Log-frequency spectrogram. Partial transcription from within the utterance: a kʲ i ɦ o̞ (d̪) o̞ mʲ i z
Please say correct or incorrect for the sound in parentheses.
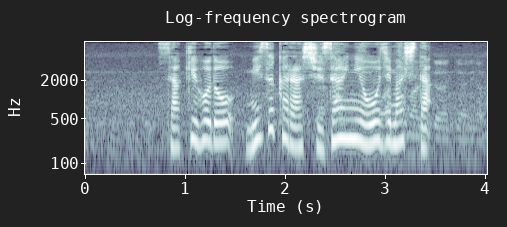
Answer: correct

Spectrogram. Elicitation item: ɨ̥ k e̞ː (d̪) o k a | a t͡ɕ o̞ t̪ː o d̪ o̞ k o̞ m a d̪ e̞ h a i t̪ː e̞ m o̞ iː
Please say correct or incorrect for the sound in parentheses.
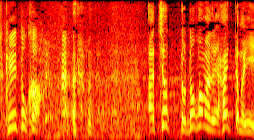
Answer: incorrect: t̪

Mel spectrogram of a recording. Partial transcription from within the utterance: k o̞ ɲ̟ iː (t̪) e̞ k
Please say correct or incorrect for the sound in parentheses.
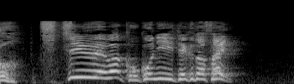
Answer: correct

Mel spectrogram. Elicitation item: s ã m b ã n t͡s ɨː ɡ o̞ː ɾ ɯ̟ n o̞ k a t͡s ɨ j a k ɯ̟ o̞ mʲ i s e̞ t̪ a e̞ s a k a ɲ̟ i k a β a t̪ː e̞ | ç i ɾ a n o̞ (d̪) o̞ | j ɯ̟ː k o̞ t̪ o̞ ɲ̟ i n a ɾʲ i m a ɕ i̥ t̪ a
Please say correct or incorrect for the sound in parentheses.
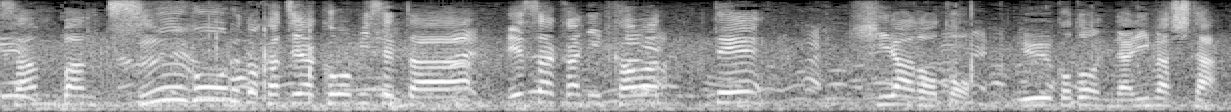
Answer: incorrect: t̪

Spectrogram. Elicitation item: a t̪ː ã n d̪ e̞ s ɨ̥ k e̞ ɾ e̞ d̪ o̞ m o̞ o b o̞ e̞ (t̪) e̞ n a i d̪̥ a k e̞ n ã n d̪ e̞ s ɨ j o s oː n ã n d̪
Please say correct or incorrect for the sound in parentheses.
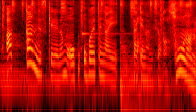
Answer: correct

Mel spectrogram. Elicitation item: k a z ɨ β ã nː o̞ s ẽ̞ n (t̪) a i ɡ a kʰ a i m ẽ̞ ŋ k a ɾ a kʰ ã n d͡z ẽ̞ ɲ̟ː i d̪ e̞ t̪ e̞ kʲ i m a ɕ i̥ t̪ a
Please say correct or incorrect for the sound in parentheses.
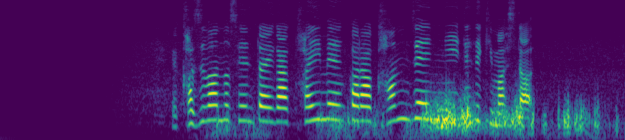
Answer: correct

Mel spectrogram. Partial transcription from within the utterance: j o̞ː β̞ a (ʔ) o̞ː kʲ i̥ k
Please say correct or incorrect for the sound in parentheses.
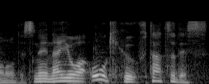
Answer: correct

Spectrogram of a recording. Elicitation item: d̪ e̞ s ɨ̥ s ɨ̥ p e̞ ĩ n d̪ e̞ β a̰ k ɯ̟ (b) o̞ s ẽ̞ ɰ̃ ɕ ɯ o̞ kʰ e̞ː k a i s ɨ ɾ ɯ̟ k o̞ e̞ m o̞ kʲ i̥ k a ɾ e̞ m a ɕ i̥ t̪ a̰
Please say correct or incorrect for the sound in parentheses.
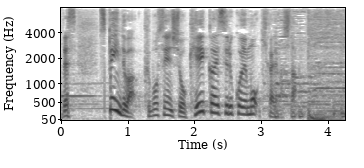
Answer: correct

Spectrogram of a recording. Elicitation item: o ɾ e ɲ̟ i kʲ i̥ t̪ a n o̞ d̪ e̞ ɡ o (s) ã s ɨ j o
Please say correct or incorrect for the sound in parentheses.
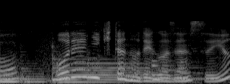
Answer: incorrect: z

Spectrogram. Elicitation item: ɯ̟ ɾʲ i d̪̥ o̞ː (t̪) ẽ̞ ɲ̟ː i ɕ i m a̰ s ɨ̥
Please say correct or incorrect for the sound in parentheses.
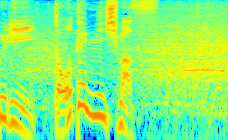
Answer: correct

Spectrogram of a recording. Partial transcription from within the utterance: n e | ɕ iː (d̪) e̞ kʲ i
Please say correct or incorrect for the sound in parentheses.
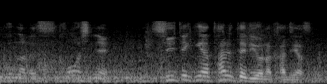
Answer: incorrect: t̪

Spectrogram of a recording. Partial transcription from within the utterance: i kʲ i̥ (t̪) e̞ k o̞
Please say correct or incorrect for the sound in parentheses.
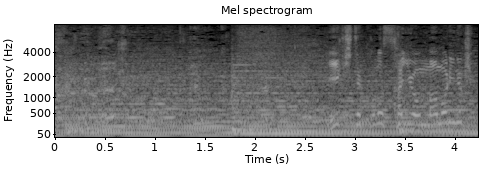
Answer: correct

